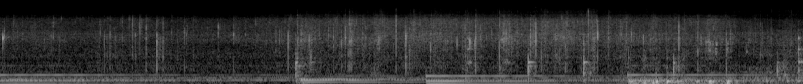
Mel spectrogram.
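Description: Curry leaves, green chillies and garlic sizzling in hot oil in a non-stick wok, with sharp crackles and pops throughout and a spoon stirring them. This is the early sauté, frying until the leaves and chillies lose their raw green.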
